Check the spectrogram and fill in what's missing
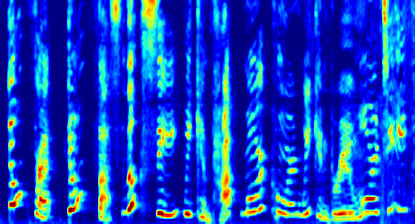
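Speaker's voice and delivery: a tiny mouse hushing the big bear; high mouse voice calming the bear; squeaky mouse. A narrator's reading. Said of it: "Mouse squeaks".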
